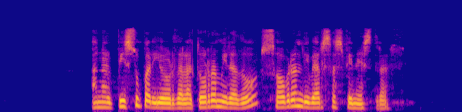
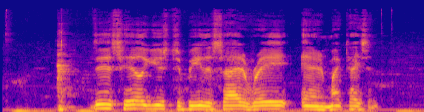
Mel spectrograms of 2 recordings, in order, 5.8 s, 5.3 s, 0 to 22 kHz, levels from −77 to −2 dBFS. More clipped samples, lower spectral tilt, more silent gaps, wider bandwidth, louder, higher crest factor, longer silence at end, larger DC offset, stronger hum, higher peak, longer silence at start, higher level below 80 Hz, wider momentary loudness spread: neither; about the same, -5 dB/octave vs -6 dB/octave; neither; second, 8 kHz vs 16 kHz; second, -16 LUFS vs -13 LUFS; about the same, 16 dB vs 12 dB; first, 0.95 s vs 0 s; neither; neither; about the same, -2 dBFS vs -2 dBFS; first, 1.15 s vs 0.05 s; second, -62 dBFS vs -28 dBFS; second, 11 LU vs 16 LU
